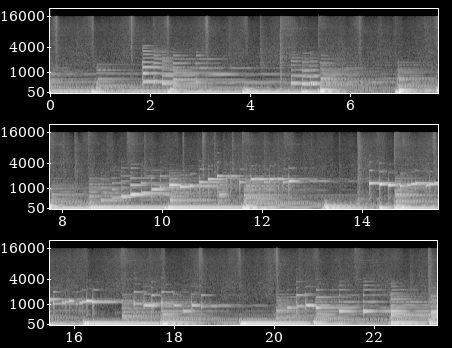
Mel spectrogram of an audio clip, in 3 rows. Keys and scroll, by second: 1.9 ctrl+t, 12.2 Return.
